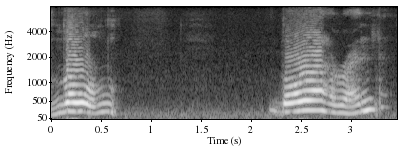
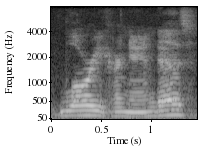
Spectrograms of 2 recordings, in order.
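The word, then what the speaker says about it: Laurie Hernandez: Oh, and my favorite gymnast is Laura Harand. Lori Hernandez. Yes, thank you. Couldn't pronounce her name.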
